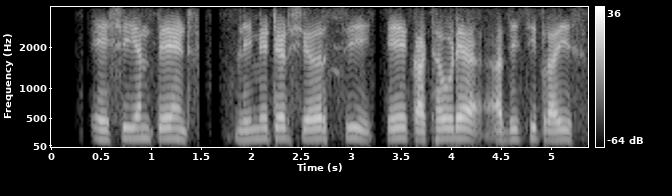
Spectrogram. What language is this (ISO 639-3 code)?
mar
